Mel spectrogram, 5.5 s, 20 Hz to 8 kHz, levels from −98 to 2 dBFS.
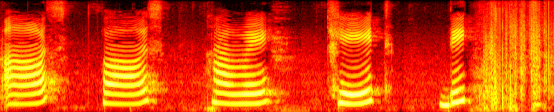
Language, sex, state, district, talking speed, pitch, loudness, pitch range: Hindi, female, Punjab, Fazilka, 55 wpm, 260 Hz, -13 LUFS, 245-285 Hz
